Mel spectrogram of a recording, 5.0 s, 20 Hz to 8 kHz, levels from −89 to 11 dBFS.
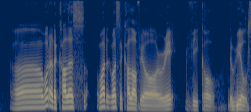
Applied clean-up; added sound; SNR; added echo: none; none; none; none.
